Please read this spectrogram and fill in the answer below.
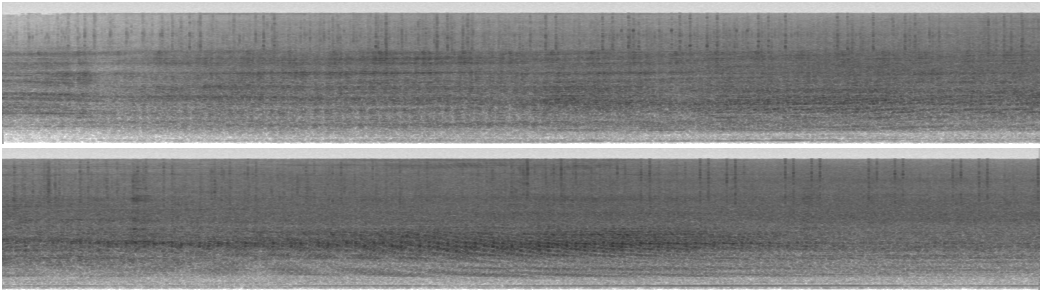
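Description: HO scale model trains running past on the layout, their wheels rolling along the track with a steady low hum. The sound grows louder through the middle and eases toward the end.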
